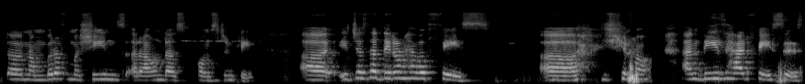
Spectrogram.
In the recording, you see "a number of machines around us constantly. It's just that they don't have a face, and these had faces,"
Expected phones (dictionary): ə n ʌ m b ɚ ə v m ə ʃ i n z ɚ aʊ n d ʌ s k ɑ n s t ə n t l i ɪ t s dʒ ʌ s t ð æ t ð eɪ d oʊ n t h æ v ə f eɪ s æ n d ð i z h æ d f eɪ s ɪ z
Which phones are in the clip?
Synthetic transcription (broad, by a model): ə n ʌ m b ɚ ə v m ə ʃ i n z ɚ aʊ n d ʌ s k ɑ n s t ə n t l i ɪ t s dʒ ʌ s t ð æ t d eɪ d oʊ n t h æ v ə f eɪ s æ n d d i z h æ d f eɪ s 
